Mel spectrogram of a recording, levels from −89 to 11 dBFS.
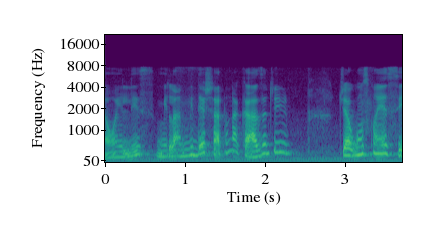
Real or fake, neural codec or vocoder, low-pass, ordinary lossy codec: real; none; none; none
